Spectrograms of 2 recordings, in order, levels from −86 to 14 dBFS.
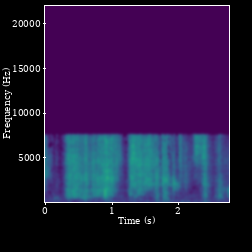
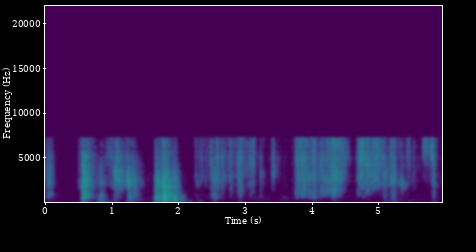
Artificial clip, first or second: second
